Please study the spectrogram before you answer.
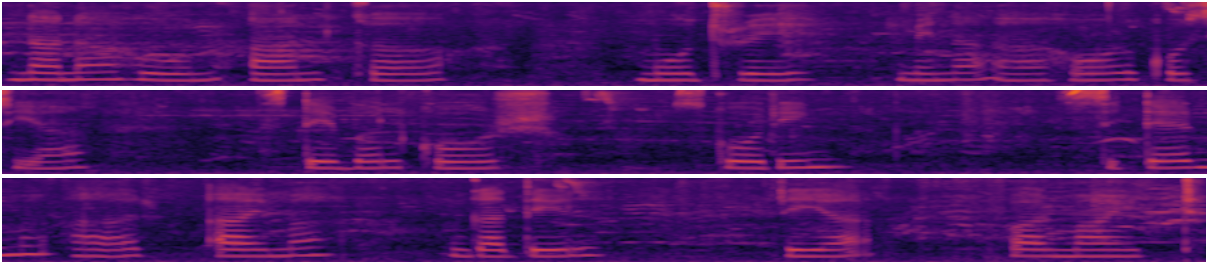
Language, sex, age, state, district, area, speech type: Santali, female, 18-30, Jharkhand, Bokaro, rural, read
